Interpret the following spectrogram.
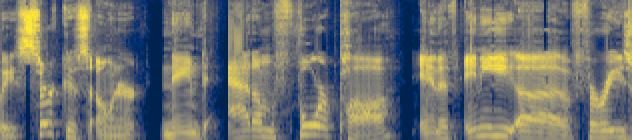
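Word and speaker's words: Forepaugh: Um even though it's spelled differently like that, spelled F O R E P A U G H.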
